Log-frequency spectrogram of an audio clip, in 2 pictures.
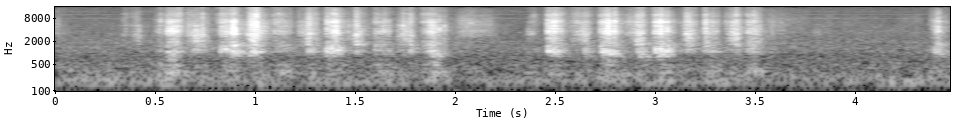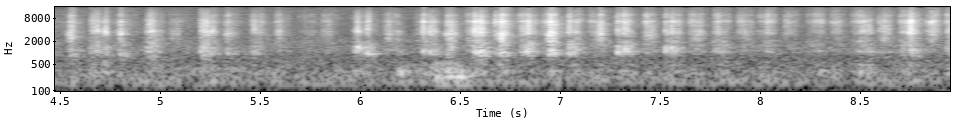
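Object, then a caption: Scratch-art card with black coating, wooden stylus. A wooden stylus scratches fine strokes into a flat sheet of scratch-art paper, its black coating over a colored foil layer, held flat on a table. Quick, bright, rasping strokes come in bursts separated by short pauses, each stroke crisp and dry with almost no ring. Faint low background noise sits underneath.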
